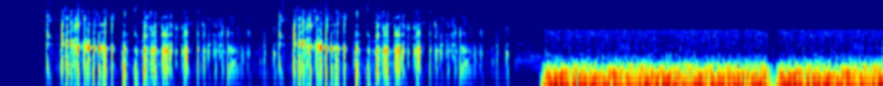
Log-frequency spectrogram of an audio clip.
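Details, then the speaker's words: Low, continuous rumbling and gurgling from the abdomen after a stretch of music, an educational example; bowel sounds. "let's learn bow sounds together make sure to save these for your next exam"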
